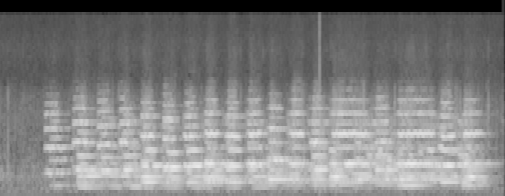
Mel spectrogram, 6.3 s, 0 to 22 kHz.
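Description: Instrumental introduction of a 1907 Edison cylinder recording: a brass-led band plays the waltz-time opening of the song, starting after a brief quiet gap. The sound is narrow and thin, cut off above the upper middle range as on an acoustic-era cylinder.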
